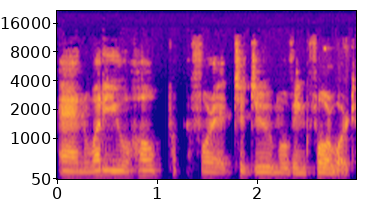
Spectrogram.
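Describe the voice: This man's pitch is fairly low, and vocal fry runs through his voice. He keeps a moderate pace and fairly even intonation.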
